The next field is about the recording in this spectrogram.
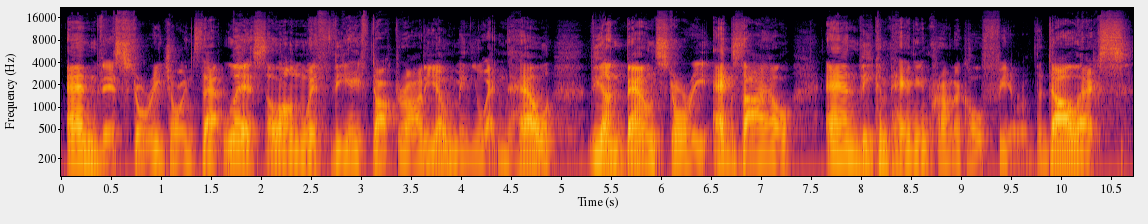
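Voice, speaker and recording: A man's voice: mid-range voice, very animated, a little slow, fairly bright tone. A man giving a casual, rambling review as a reviewer, opinionated but often hesitant and digressive.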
